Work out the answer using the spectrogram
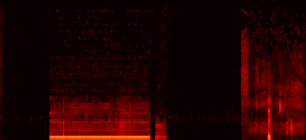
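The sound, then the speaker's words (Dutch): Telephone ringback tone on an outgoing call placed through a Dutch call-recording service: one steady, buzzing mid-pitched tone lasting about a second, followed by a click, a pause and a few faint clicks on the line. “we bellen via Neemop met een van de oprichters, Erik Teusink”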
